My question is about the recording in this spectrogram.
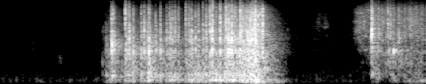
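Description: A deck of tarot cards being shuffled by hand, in two bursts: the first about half a second in, lasting just under a second, the second starting near the end.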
